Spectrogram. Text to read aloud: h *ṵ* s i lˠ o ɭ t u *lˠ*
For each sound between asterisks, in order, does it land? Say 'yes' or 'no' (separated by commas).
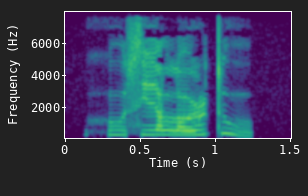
no, no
